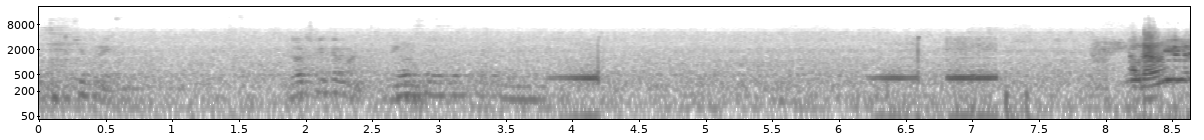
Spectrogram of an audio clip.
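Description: A telephone call goes out to the district collector's office after a landslide at Shirur in Ankola. Short electronic dialing and ringing tones sound in a few separate bursts over a low background hiss.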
